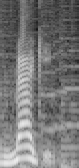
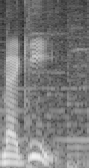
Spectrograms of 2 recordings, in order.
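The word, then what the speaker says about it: Maggey: After all, the defendant's name is Maggie. Was Maggie. I didn't enunciate the E at the end. Like, I really gotta make that E pronounced.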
